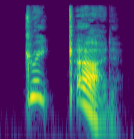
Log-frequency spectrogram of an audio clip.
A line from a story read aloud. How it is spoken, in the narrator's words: cried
